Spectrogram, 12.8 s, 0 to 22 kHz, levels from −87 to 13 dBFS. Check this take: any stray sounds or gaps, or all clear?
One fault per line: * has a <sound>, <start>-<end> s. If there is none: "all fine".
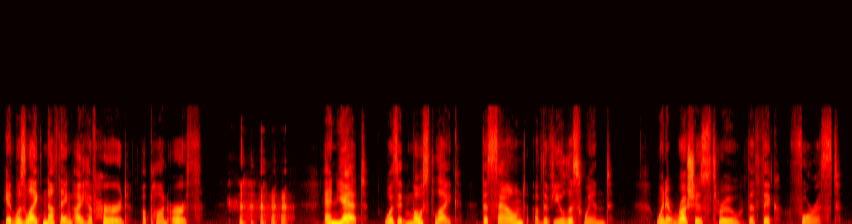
* has a laugh, 3.4-4.4 s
